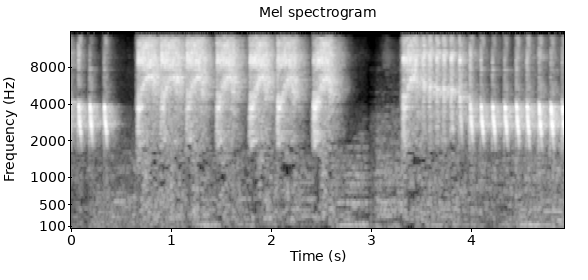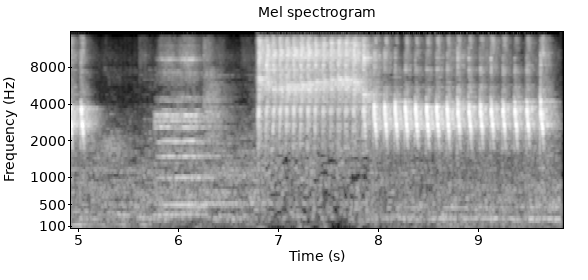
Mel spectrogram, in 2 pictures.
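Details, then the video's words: White-rumped shama master song for training, in a combination mix with other birds' songs: loud bursts of rapid, buzzy repeated notes and fast chattering trills, broken by short pauses, with a quieter nasal passage midway. "kombinasi masteran "MURAI BATU" paling mewah//burcil,cililin,grejatarung dll"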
